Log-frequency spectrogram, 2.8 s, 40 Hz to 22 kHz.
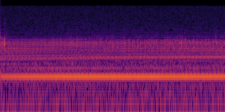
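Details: Bendix 526A 5-tube radio, badly stored in a damp location, first powered on a restricted supply near 117 volts: loud, steady low hum with faint station sound beneath it; poor power-supply filtering, filter capacitor to be replaced.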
